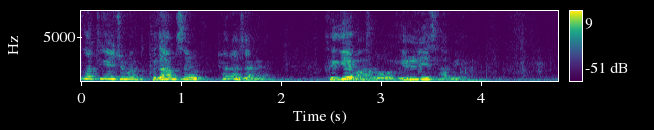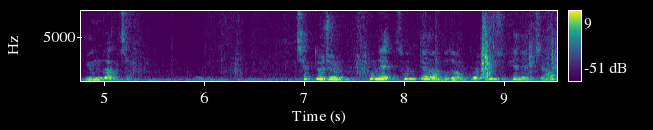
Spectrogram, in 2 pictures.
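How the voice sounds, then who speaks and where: High-voiced man lecturing a small class. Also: mellow. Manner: chatty, asks the class rhetorical questions. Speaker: reading lecturer. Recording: roomy, distant mic with faint noise.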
